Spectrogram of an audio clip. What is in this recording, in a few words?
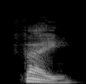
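"fay", Australian English; pronunciations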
